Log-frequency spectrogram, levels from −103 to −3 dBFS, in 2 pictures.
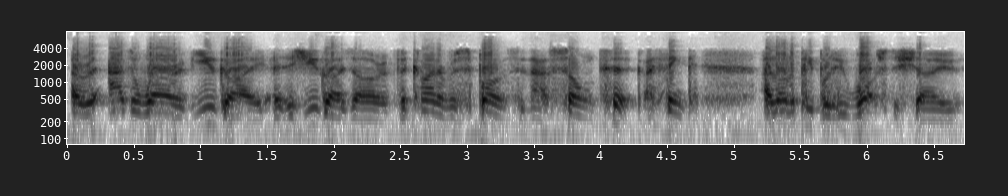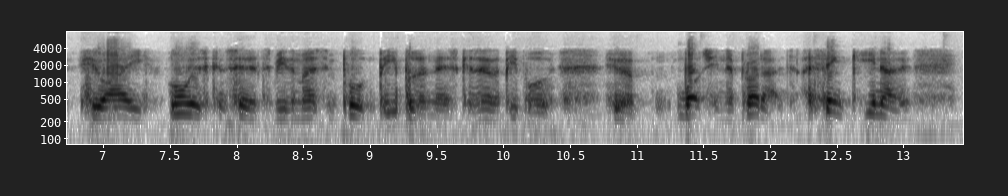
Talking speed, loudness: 240 wpm, -19 LUFS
